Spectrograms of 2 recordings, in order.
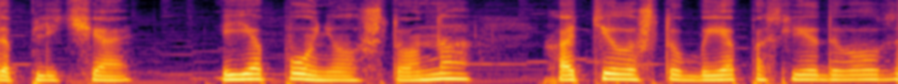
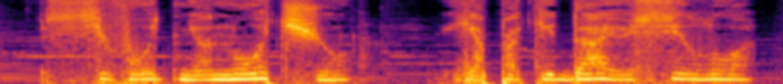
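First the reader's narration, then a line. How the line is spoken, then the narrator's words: Whisper. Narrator (Russian): шепнул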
